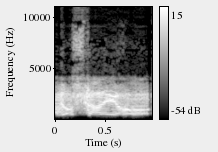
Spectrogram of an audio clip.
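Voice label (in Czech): Czech aircraft destroyed, mood medium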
